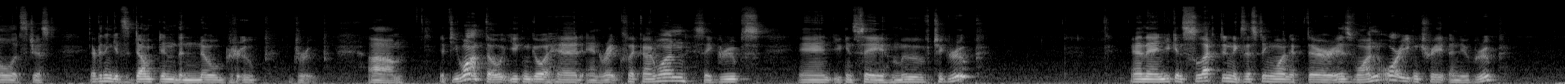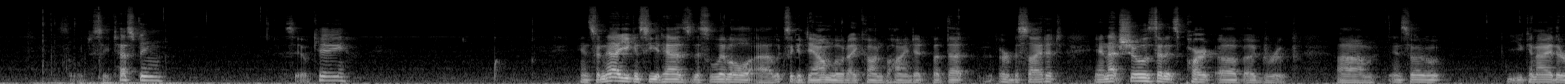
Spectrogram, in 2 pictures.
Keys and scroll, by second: 15.9-17.2 typing.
